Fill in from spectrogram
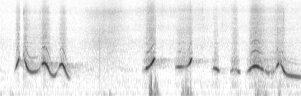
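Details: Pet Indian ringneck parakeet giving rising and wobbling whistled phrases, each lasting about a second, separated by short gaps, with a few brief low rough sounds mixed in.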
